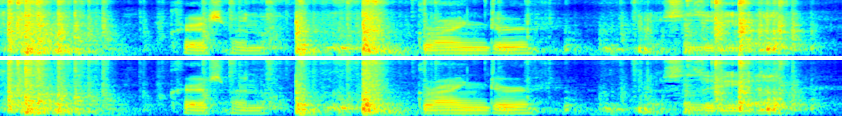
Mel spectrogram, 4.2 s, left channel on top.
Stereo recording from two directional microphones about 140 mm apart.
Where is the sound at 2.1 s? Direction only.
5° right (ahead or behind).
